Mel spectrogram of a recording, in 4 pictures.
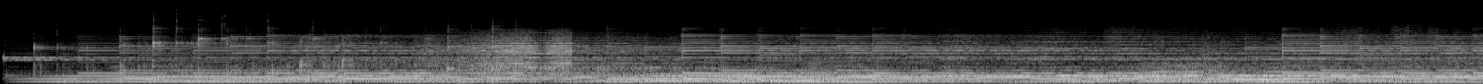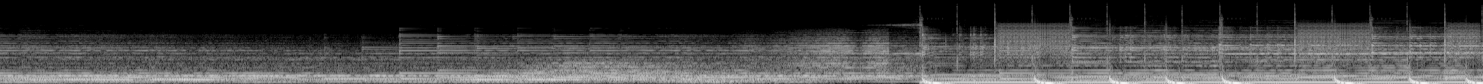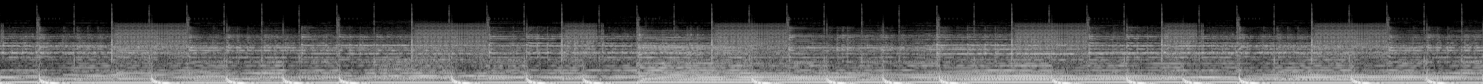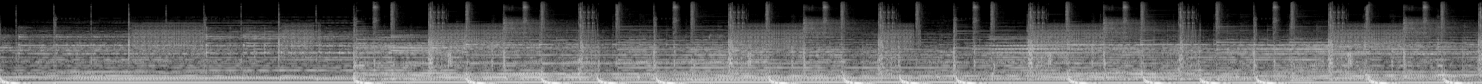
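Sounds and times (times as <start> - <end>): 
soundscape guitars: 0.0 - 59.3.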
